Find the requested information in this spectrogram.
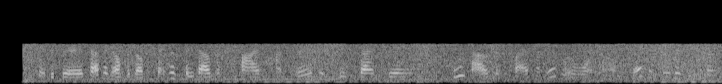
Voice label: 122 925MHz, scanner radio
